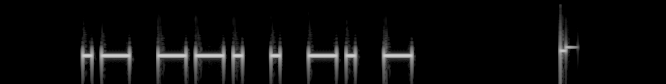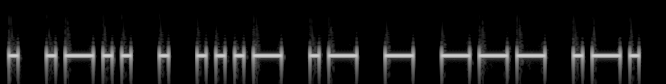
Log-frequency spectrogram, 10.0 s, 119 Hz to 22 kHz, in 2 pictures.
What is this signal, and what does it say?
Morse code, heard as a keyed tone, about 17 wpm, 700 Hz. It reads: AGENT ELEVATOR
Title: Sentences from Top 1600 Words - New Word Drill Alt - 17wpm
